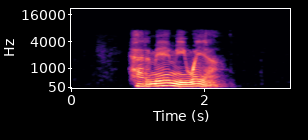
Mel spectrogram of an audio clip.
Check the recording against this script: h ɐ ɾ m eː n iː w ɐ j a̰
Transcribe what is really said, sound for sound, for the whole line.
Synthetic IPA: h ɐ ɾ m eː m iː w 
